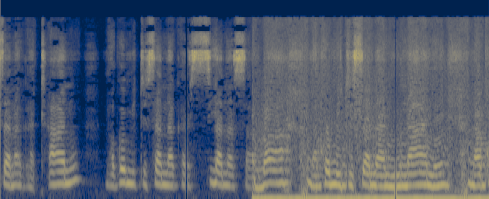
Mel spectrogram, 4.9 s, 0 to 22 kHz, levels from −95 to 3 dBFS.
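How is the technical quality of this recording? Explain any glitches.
Technical quality is poor. The speech has a couple of dropouts, a skip, and distortion through most of the second half.

Block of digital silence: just after "tisah na", from 1.85 to 1.88 s, about 23 ms drops to silence, which fits an unfilled 1024-sample buffer. You hear a tiny hole.

A second, shorter hole of about 17 ms lands at 3.95 s and is also heard as a short hole.

Stream segment skipped: at 2.12 to 2.17 s, again after "tisah na", the speech jumps forward with a small blip, likely a stream segment that failed to load before playback moved on.

Stuck bit: from 2.52 s to the end, the sound turns distorted, with noise filling the gaps. That's likely one data bit stuck, pushing roughly half the sample values off.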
